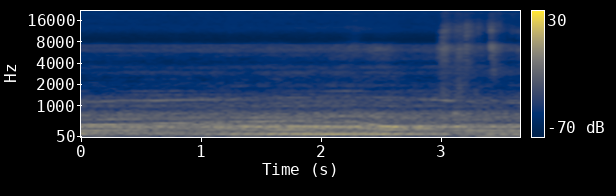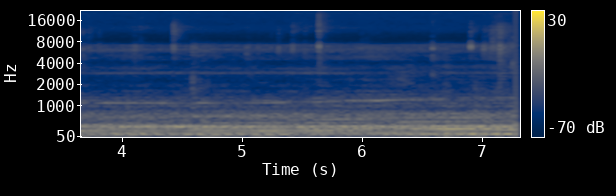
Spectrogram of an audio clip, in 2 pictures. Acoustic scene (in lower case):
bus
